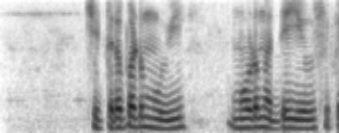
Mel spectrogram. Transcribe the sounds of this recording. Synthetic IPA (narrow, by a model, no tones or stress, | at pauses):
t͡ɕit̪ɾəp̬əʈmuʋiː | moɽməd̪ʱːjejeuɕək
